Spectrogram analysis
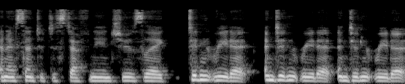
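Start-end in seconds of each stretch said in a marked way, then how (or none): none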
